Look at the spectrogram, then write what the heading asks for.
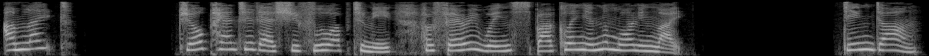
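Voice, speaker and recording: Brief: a woman narrator for a children's storybook, slow and unhurried, reads the sound words flatly. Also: high-pitched, dull audio. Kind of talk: first-person storybook narration.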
